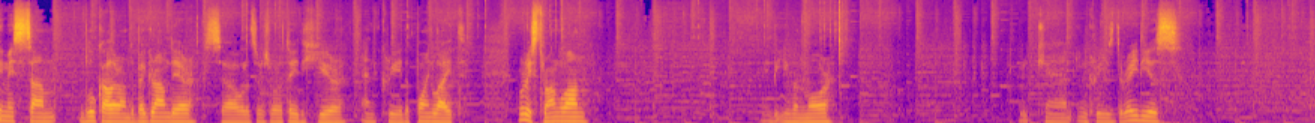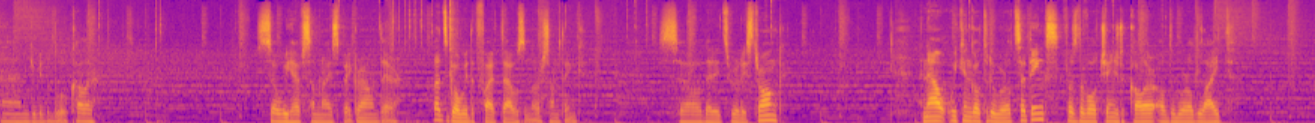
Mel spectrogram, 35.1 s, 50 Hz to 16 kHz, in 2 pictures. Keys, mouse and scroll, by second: 2.0-3.5 middle drag, 3.5 shift+right click, 5.3 shift+a, 7.4 KP_0, 8.4 g, 11.1 KP_0, 14.8-17.6 drag, 19.5 KP_0, 20.5-22.6 scroll down 3, 23.4 KP_0, 24.6 g, 26.1 g, 31.6 ctrl+z, 32.9 click.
